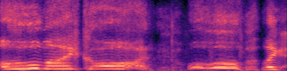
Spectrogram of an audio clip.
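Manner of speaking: overacted, very high, very slow, overexcited gushing. Criticizing a woman's overacting, the speaker mimics her overexcited gushing. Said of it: "overexcited about everything and just like".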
